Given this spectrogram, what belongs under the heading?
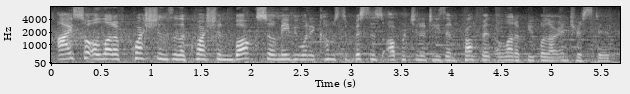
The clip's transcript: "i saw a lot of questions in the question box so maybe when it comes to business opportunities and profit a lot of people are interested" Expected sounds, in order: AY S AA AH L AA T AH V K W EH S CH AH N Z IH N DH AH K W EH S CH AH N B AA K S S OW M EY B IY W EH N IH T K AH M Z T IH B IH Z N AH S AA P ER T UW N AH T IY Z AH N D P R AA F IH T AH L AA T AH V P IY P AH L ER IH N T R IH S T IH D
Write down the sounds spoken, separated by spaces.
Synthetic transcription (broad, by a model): AY S AA AH L AA T AH V K W EH S CH AH N Z IH N DH AH K W EH S CH AH N B AA K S S OW M EY B IY W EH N IH T K AH M Z T IH B IH Z N AH S AA P ER T UW N AH T IY Z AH N P R AA F IH T AH L AA T AH V P IY P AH L ER IH N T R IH S T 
